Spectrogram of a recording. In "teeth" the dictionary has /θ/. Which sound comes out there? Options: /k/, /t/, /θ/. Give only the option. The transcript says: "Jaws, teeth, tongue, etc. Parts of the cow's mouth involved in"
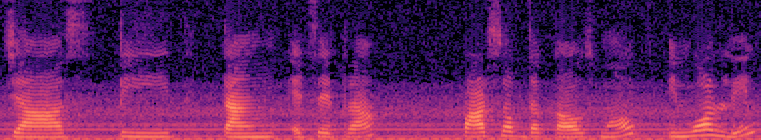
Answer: /t/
